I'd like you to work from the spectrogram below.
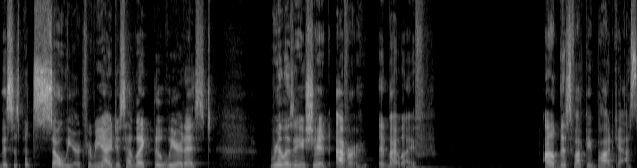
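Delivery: teary voice after crying. Talking about a breakup right after crying about it: teary voice after crying. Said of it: "as you can probably hear in my voice, I've been, like, teary-eyed".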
